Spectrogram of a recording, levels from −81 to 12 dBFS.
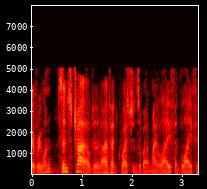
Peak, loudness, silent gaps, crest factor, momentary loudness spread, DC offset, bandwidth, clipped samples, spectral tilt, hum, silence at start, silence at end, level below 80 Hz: -8 dBFS; -29 LUFS; none; 22 dB; 10 LU; under 0.1%; 5.4 kHz; under 0.1%; -9 dB/octave; none; 0 s; 0 s; -54 dBFS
